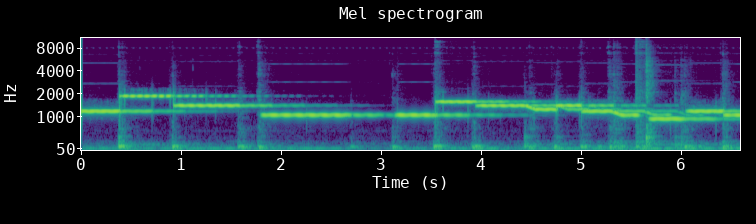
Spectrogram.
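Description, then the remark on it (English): A pure, whistle-like sine wave synth, the Microkorg whistle sound loaded from MS-2000 SysEx data and used in Metroid Prime, built from two sine waves, plays a slow melody of held notes that step and glide between pitches, riding over a soft, steady low beat. “That exact whistle sine wave sound.”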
